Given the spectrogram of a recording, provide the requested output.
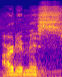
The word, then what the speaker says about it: Art3mis: missives the blog of a female Gunter named Artemis pronounced aremis cuz it's art3mis I discovered about it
